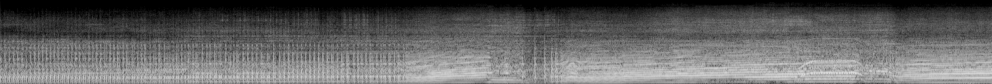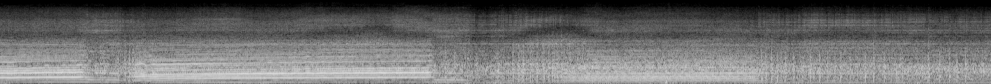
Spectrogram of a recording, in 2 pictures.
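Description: A Suzuki RV motorcycle engine revs up and down repeatedly as it is ridden and downshifted. The engine is loud and close, and no talk is heard.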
